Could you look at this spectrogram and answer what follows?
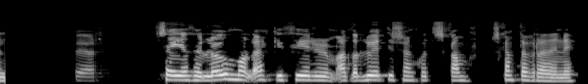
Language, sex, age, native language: Icelandic, female, 40-49, Icelandic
